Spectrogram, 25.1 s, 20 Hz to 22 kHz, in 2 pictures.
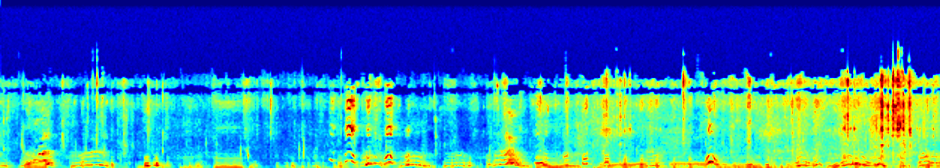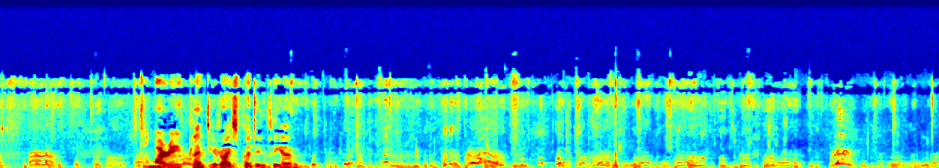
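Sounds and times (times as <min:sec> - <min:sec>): puppies whining and yipping: 0:00.0 - 0:25.0.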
